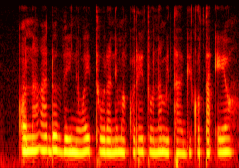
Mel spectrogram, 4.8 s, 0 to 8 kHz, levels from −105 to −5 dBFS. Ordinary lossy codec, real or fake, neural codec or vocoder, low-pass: none; real; none; 7.2 kHz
